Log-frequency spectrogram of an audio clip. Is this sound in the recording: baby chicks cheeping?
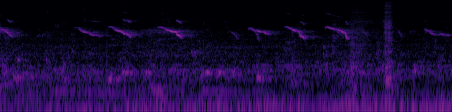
yes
